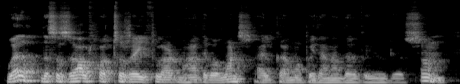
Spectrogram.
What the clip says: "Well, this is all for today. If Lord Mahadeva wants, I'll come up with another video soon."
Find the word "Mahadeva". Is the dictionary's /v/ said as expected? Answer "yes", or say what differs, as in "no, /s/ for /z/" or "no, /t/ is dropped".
no, /b/ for /v/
